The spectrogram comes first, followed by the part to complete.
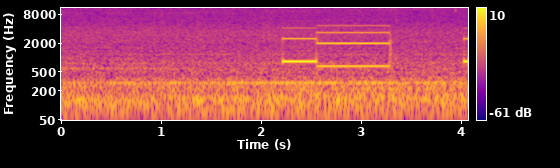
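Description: Steady low rumble of a bus interior with a faint even hum. About two seconds in comes one two-part electronic beep: a short tone, then a higher chord held for under a second.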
